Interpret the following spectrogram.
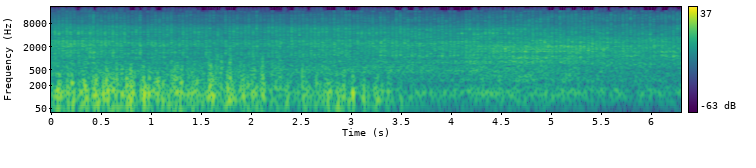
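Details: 2001 Ford Explorer Sport 4.0 SOHC V6 at idle: loud, fast metallic rattle, about three to four a second, with low compression on all 3 right-hand cylinders. Owner suspects the rear-mounted RH timing chain or cam sprocket, unconfirmed.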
